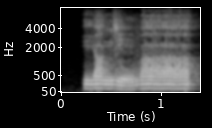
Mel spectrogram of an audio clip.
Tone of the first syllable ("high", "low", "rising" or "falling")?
high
